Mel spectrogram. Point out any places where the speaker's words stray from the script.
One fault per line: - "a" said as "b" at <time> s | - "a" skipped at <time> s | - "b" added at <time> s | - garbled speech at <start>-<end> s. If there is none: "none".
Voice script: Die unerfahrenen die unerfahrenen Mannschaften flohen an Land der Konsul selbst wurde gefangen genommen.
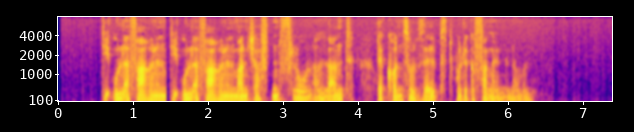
none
